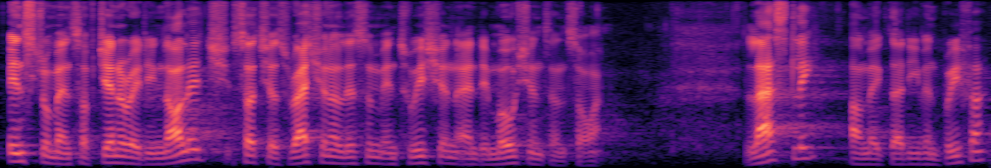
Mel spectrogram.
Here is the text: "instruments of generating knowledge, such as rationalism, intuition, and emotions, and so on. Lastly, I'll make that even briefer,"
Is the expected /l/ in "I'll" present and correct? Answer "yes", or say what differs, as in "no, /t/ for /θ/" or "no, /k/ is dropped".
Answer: yes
